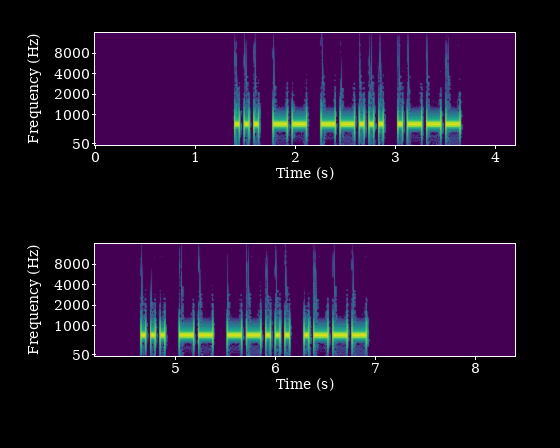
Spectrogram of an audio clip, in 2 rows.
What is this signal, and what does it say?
Morse code, heard as a keyed tone, about 25 wpm, 700 Hz. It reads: SM7J SM7J
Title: DXCC-100 Call Signs - 4 Characters - Repeated 2x - 25wpm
